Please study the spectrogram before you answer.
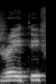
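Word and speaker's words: Réti: Is it Reti? How do you pronounce it? I don't know. It's Reti for me. The Hungarian way of saying it.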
